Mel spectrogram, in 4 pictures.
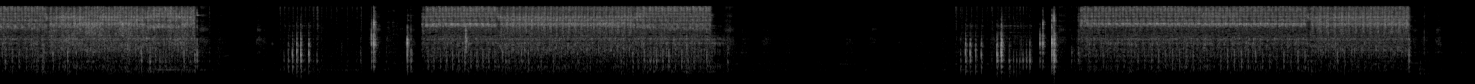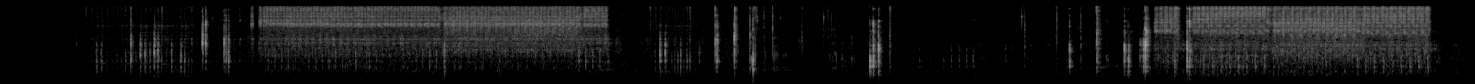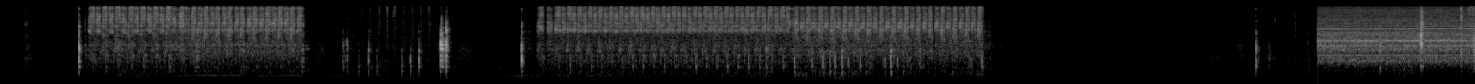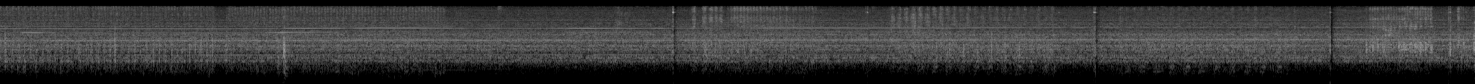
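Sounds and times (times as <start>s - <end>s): metal scrubbing on sandpaper: 26.4s - 33.9s, 34.8s - 42.0s, 52.9s - 54.6s.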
